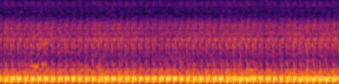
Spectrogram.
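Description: A Gilera DNA motorbike engine idles on its stand with a loud, steady, close-up rhythmic chugging and throb that holds an even pulse throughout, with no talking.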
